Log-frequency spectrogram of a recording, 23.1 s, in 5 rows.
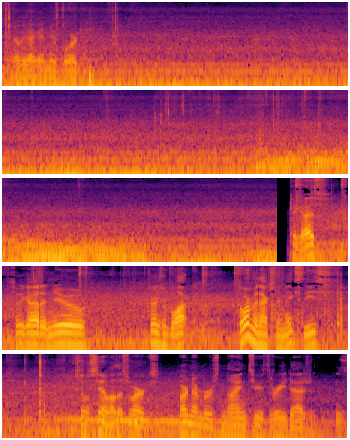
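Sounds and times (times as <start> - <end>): vehicle engine idling: 0.0 - 23.0
second hum: 1.0 - 12.9.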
